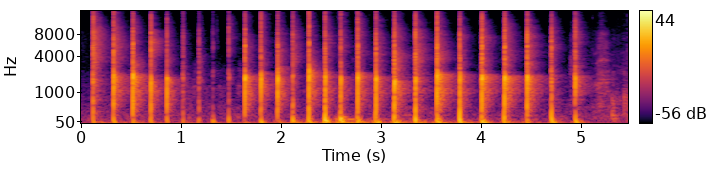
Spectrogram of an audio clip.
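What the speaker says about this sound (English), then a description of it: "Everyone clap it up for them." A few people clap for an esports team of the week on a gaming podcast, giving a quick, even run of about two dozen crisp, close claps that trail off at the end.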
